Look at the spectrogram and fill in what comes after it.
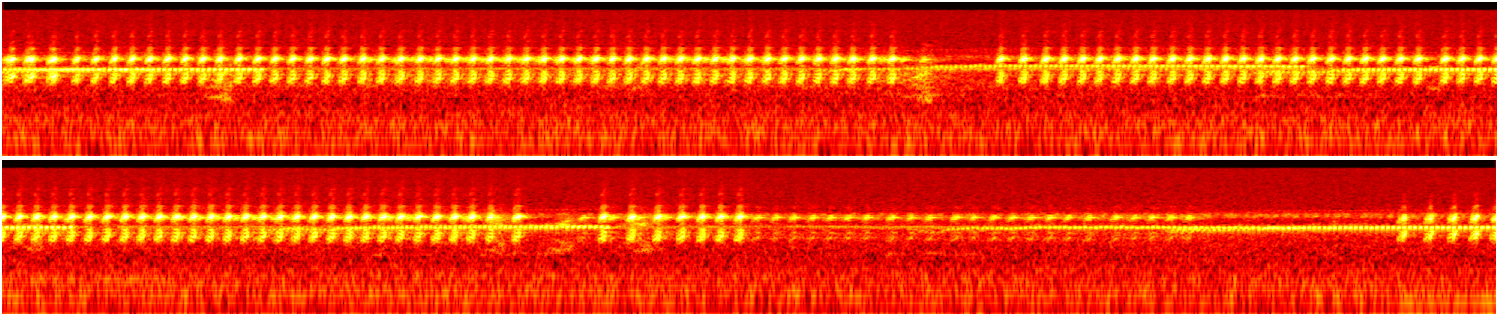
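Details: Tree frogs singing at night in a pond in mid-April in north-eastern Italy: fast, regularly pulsed rattling calls run almost continuously, with short pauses, over the steady high trill of mole crickets.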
